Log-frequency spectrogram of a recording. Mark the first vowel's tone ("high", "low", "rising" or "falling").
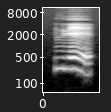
falling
